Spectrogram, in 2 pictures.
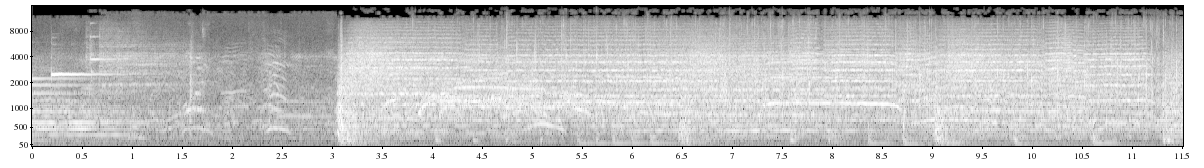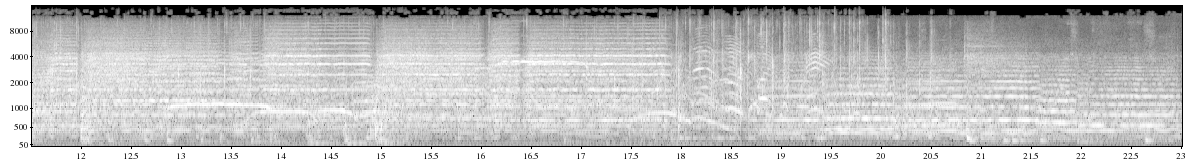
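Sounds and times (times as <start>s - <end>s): marching band playing: 2.6s - 23.0s
heavy drum strokes: 3.0s - 16.1s.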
